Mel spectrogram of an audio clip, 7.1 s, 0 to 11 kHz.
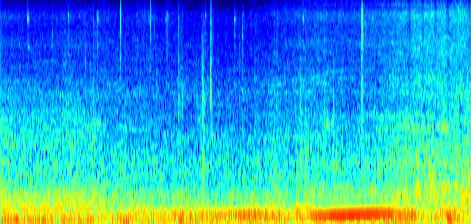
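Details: Pontiac Grand Prix with L36 engine accelerating, with and without a blow-off valve: revs rise under load with uneven stumbling beats breaking the drone; misfire under acceleration.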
